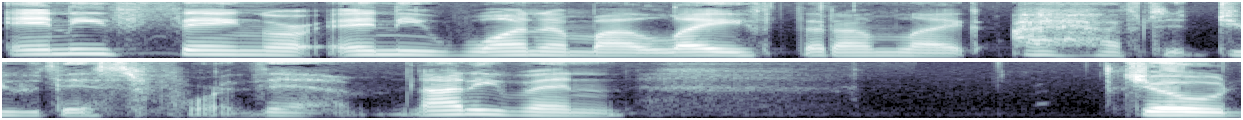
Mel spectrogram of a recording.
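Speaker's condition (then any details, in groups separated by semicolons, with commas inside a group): No condition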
